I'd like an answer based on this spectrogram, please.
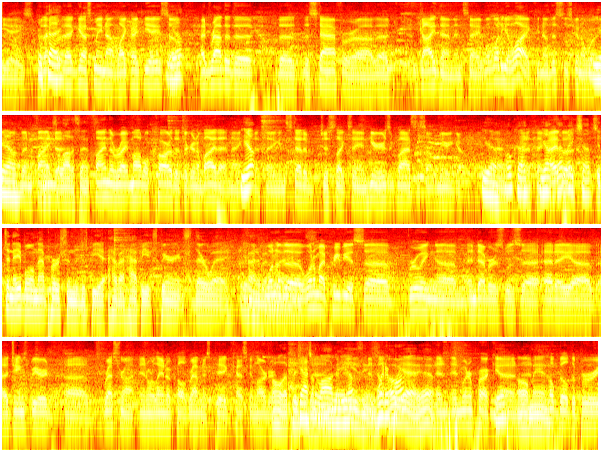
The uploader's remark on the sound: Podcasting at Playalinda Brewery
